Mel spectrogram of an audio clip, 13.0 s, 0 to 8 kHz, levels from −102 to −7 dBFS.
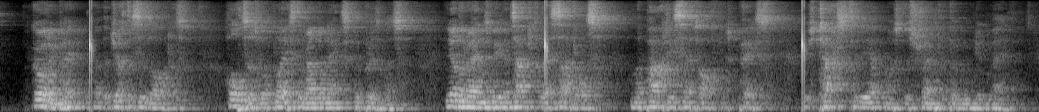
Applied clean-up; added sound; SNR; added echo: none; Finger snapping; 2 dB; reverberation time 1.1 s.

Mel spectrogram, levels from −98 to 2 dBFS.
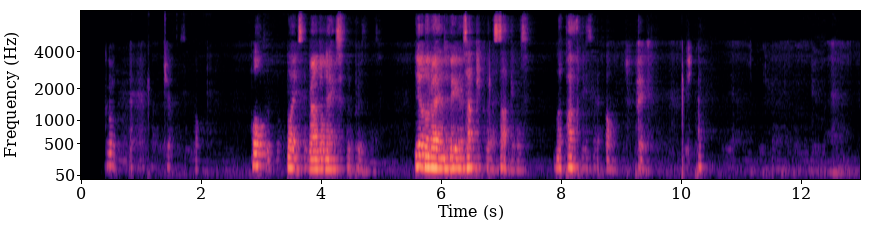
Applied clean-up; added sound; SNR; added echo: neural mask model DeepFilterNet 3.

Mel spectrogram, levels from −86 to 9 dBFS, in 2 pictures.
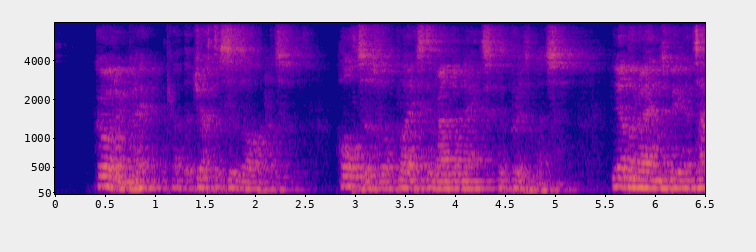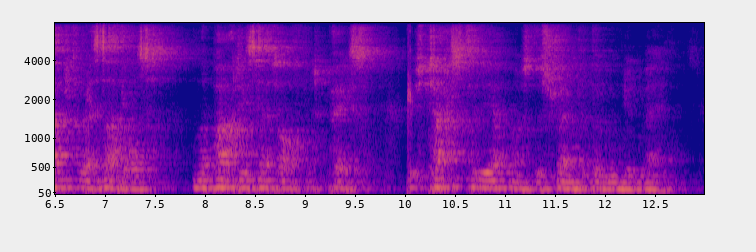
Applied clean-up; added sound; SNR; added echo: neural separator model SepFormer DNS4.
